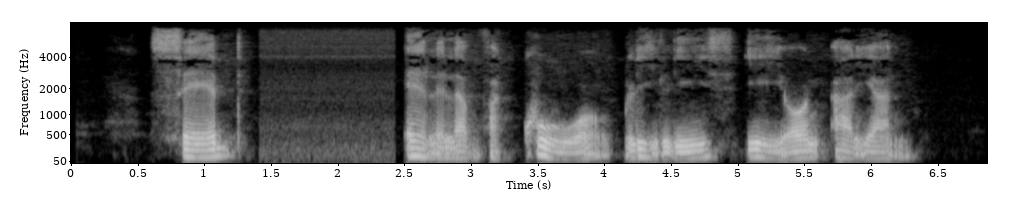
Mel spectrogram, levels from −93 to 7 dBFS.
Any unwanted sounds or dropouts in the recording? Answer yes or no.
no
